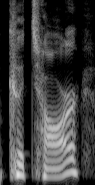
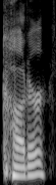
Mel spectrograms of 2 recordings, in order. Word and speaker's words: Qatar: ago I was like, why do they pronounce it Qatar? It's a way to make it sound bad. Kind of like Iran and Iran. But I was totally wrong. Turns out it actually kind of is pronouncedqatar. So my bad, cutter.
